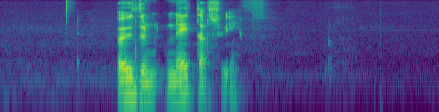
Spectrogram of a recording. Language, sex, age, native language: Icelandic, male, 30-39, Icelandic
